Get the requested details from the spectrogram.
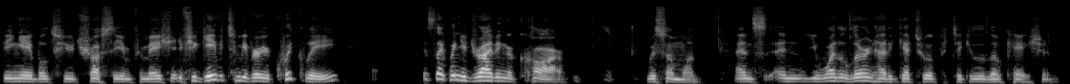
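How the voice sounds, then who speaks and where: Older male coach, measured and expressive, dry close sound, mid pitch. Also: no room sound. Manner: measured, animated storytelling with voiced vocal sounds. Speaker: coach and therapist. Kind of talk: live video conversation.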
